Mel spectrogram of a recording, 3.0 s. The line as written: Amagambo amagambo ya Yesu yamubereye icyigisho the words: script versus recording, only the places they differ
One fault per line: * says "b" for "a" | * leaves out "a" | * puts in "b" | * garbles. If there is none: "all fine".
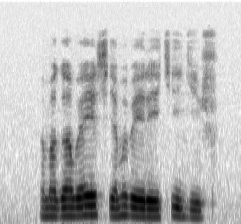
* leaves out "amagambo"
